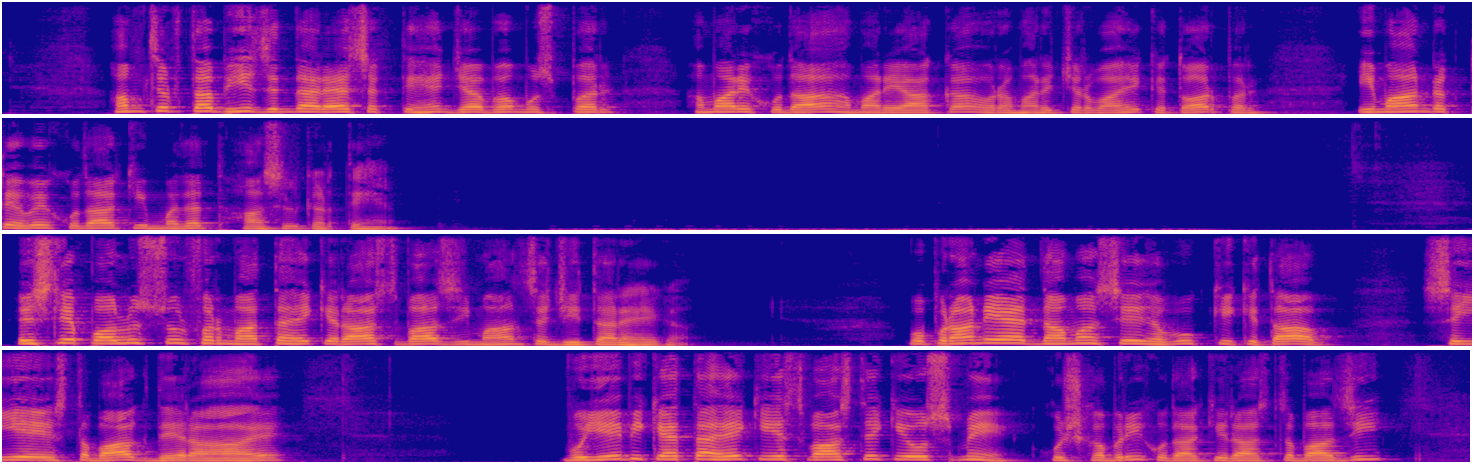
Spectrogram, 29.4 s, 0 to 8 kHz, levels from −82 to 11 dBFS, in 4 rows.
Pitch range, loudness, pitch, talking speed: 145-200 Hz, -18 LUFS, 175 Hz, 150 wpm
